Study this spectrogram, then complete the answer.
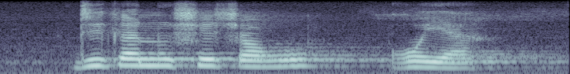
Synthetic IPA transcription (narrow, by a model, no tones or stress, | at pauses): dikʼanʊʃet͡ʃʼwaɣʊɣʊja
